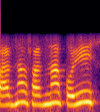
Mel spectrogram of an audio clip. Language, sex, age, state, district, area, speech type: Assamese, female, 60+, Assam, Biswanath, rural, conversation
